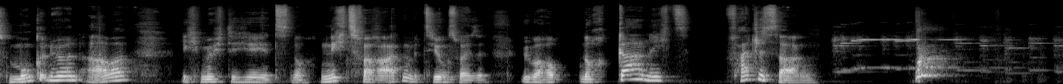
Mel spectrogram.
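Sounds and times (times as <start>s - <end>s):
speech: 0.0s - 8.5s
doorbell ringing: 8.4s - 10.6s
dog yelping: 9.1s - 9.6s
dog barking: 9.2s - 9.6s.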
